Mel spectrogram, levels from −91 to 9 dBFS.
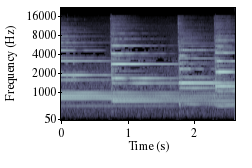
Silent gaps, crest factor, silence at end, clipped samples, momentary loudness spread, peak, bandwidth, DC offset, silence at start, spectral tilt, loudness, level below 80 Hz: none; 16 dB; 0 s; under 0.1%; 11 LU; -2 dBFS; 16.5 kHz; under 0.1%; 0 s; 4 dB/octave; -16 LUFS; under -90 dBFS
